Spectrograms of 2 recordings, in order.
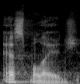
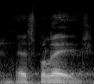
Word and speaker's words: Espelage: if you would, what is the correct pronunciation of your last name? Espelage. Espelage.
